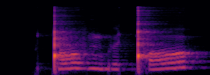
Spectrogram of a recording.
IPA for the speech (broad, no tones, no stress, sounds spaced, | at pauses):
ŋ͡ǃ ɔ v m b ʏ ǃʼ ɔ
